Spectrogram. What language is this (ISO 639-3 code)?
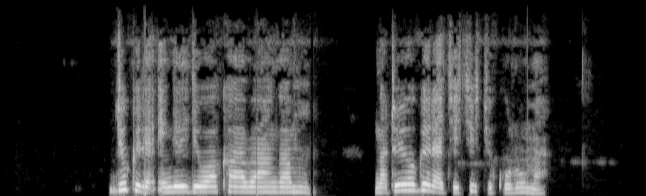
lug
